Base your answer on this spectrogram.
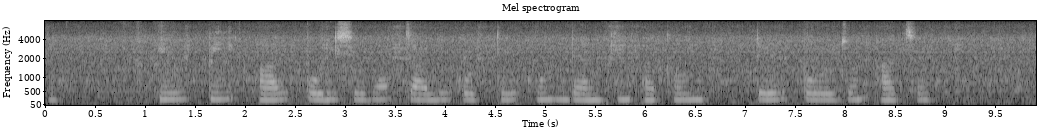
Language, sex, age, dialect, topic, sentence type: Bengali, female, 18-24, Jharkhandi, banking, question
